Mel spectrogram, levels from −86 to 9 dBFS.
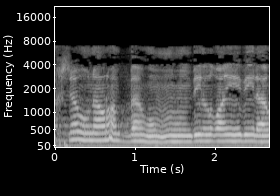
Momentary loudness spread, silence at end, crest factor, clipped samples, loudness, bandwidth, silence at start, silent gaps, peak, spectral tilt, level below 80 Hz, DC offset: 2 LU; 0 s; 12 dB; under 0.1%; -14 LUFS; 7.4 kHz; 0 s; none; -2 dBFS; -6.5 dB/octave; -34 dBFS; under 0.1%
